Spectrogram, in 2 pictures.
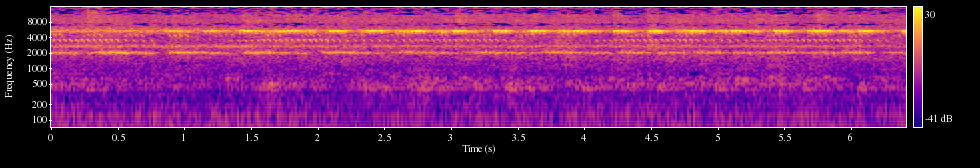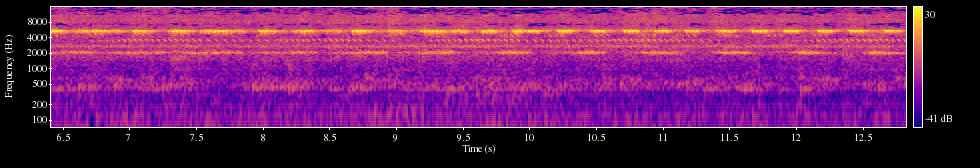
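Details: Chirping cricket (jangkik) in a recording meant for repelling rats, helping sleep and training birds. A dense shrill chorus of rapid pulsed chirps, about one per second, stacks at two pitches with steady hiss beneath.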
